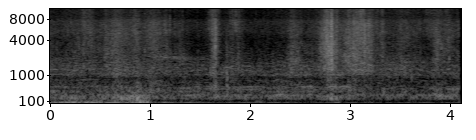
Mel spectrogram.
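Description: A flying insect buzzing faintly, with a few soft rustles.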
